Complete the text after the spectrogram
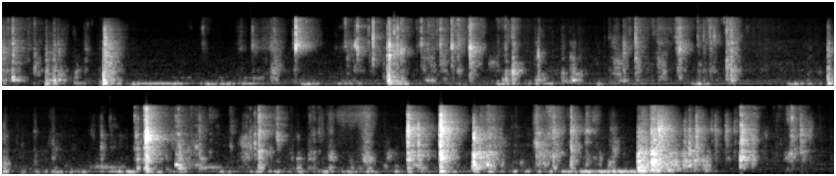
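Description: A cardboard box is opened and knocked down with sharp taps.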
